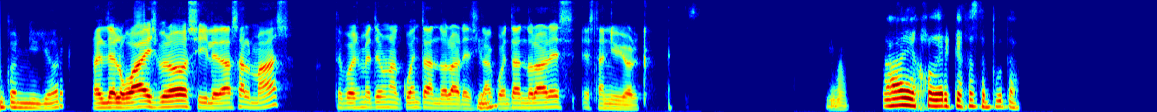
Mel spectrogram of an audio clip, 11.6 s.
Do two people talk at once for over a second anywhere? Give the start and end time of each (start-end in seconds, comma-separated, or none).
none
